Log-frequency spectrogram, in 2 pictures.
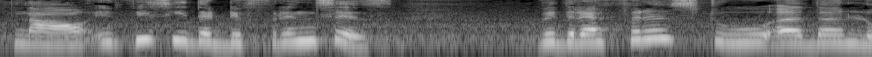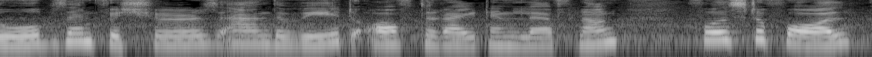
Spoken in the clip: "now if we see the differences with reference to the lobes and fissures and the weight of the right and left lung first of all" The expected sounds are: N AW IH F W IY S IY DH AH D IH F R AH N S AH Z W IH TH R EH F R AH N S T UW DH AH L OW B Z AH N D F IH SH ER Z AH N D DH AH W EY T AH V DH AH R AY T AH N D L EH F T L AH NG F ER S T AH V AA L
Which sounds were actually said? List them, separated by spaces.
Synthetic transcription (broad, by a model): N AW IH F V IY S IY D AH D IH F R AH N S AH Z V IH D R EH F R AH N S T UW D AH L OW B Z AH N D F IH SH ER Z AH N D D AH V EY T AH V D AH R AY T AH N D L EH F T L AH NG F ER S T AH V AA L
